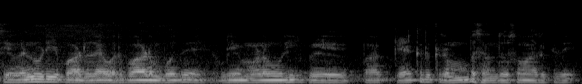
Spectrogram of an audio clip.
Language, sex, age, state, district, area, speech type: Tamil, male, 60+, Tamil Nadu, Tiruppur, rural, spontaneous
